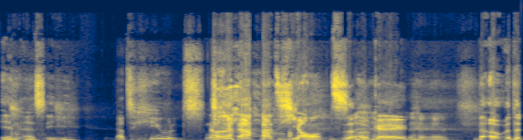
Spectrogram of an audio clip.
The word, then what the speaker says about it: Hjönse: No, that's Hjönse, okay? The 2 dots, okay, we don't pronounce the 2 dots because we don't know what they mean.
